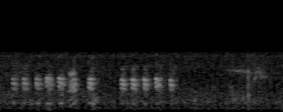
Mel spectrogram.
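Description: Faint calls from domestic fowl: two quick runs of short, evenly spaced notes, about five a second, with a brief pause between the runs.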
